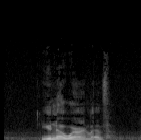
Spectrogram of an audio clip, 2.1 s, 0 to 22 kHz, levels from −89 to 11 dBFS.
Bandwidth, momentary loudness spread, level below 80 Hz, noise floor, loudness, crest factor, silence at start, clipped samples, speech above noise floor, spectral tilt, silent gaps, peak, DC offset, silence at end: 12 kHz; 17 LU; -74 dBFS; -60 dBFS; -26 LUFS; 18 dB; 0.65 s; under 0.1%; 34 dB; -8 dB/octave; none; -12 dBFS; under 0.1%; 0.45 s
